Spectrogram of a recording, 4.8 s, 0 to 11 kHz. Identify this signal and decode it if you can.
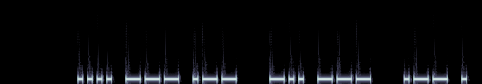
Morse code, heard as a keyed tone, about 25 wpm, 700 Hz. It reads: HOW DO WE
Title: Sentences from Top 1000 Words - Review Part 3 - 25wpm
